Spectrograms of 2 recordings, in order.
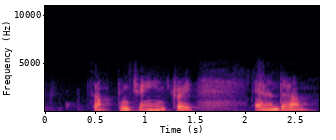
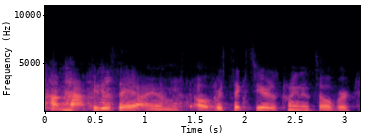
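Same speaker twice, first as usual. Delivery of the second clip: high, joyful laughing pride; beaming through a laugh; 7 semitones higher than usual. Real, not acted. Laughing as she tells the audience she is clean. Proud sobriety announcement laughing.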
